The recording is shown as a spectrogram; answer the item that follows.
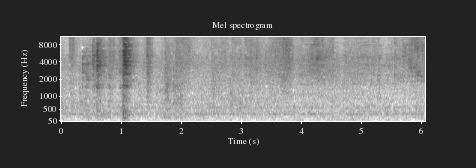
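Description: A few faint clicks and knocks of kitchen things being handled, the loudest about a second in, then quiet room tone with a faint steady hum.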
